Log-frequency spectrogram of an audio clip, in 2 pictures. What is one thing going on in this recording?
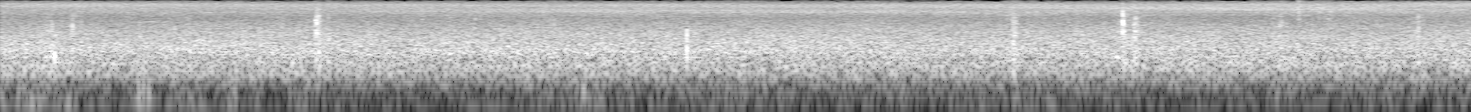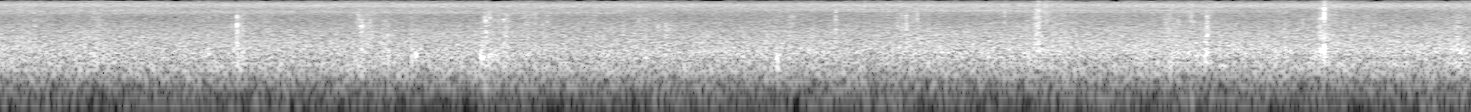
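Footsteps crunch slowly on gravel.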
